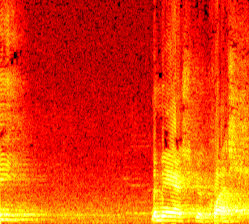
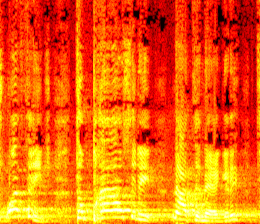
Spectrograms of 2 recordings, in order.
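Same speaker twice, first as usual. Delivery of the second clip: rising preacher emphasis; 5 semitones higher than usual. Acted.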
